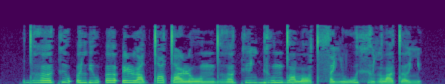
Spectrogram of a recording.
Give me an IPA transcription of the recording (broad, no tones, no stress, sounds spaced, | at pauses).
dʱ ɜ kʲ o ʔ ə lʲ ɾʲ u ʔ ɜ ʔ ɪ ɭ ʉ lʲ tˤ ʉ tˤ ɪ ɭ o n dʱ ɜ kʲ ə ʎ ɡʲ u n d ʌ lˠ o t sˤ ɪ ʎ v u xʲ o ʎ lˠ ɛ t ɜ ʎ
